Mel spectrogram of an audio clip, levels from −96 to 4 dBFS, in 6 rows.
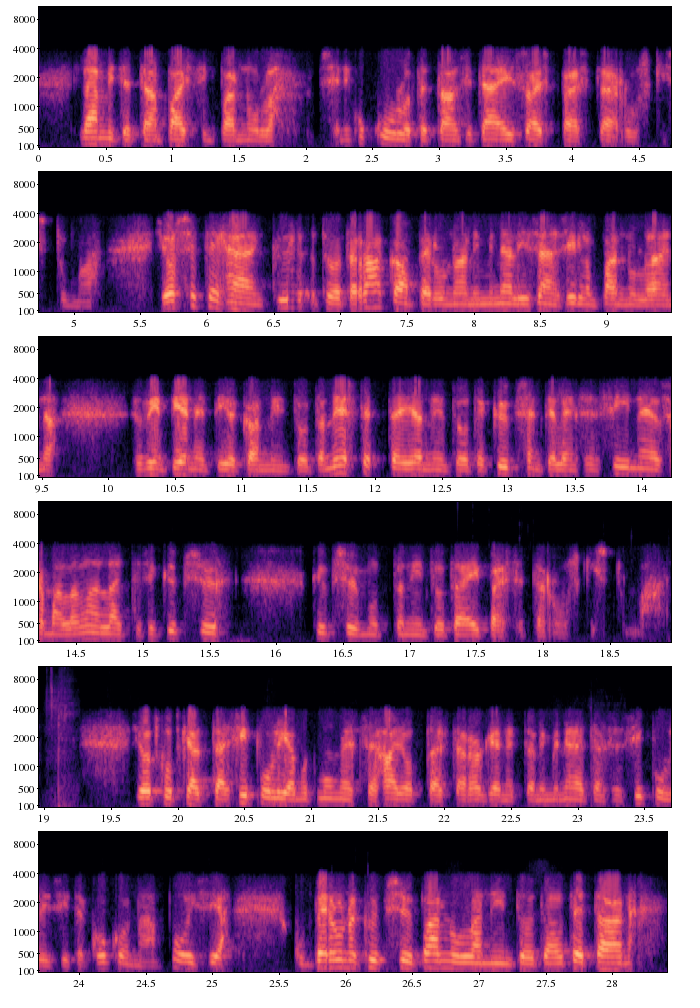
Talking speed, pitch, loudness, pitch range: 155 wpm, 135 Hz, -22 LUFS, 125-155 Hz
